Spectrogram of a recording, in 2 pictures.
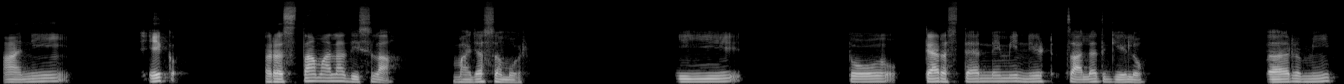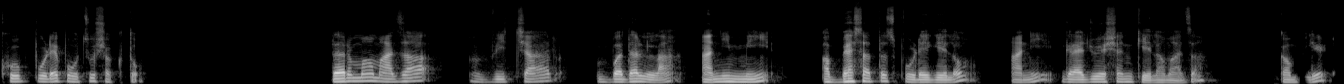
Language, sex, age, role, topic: Marathi, male, 20-24, guest, आई-वडिलांना ‘नाही’ कसे सांगावे?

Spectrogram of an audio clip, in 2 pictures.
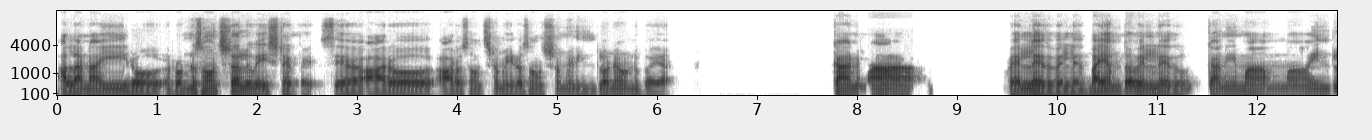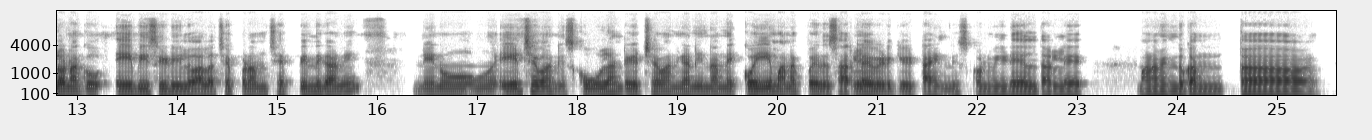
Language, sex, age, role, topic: Telugu, male, 25-29, guest, మీ ఇంట్లో ప్రేమను ఎలా చూపించేవారు?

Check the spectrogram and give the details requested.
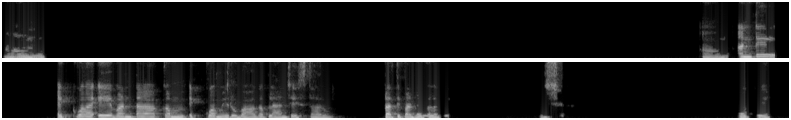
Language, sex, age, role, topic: Telugu, female, 20-24, host, పండుగ కోసం వంటపని ప్రణాళికను మీరు ఎలా సిద్ధం చేసుకోగలరు?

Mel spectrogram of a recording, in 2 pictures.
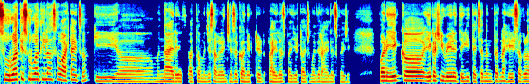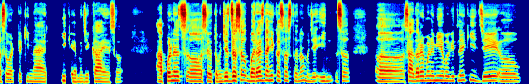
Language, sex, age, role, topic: Marathi, male, 25-29, guest, सोशल मिडियावर वेळ घालवताना तुम्ही कसे संतुलन साधता?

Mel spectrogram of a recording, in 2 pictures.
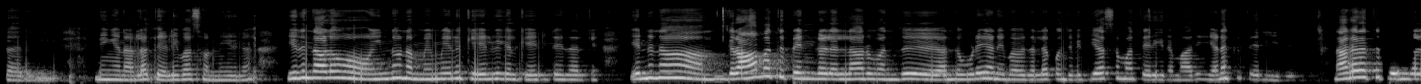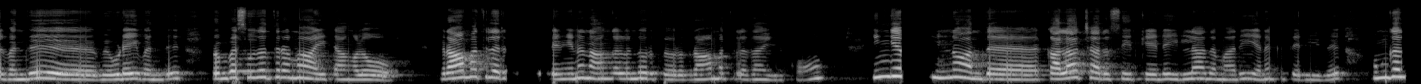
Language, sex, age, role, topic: Tamil, female, 35-39, host, உடை அணிவதால் மனநிலை மாறும் என்று நீங்கள் நினைக்கிறீர்களா? ஏன்?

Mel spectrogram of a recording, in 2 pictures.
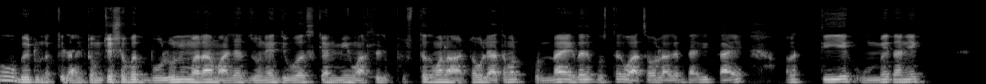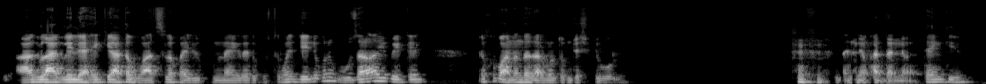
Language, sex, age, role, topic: Marathi, male, 25-29, guest, पूर्वजांच्या प्रवासाच्या कथांचा आपल्या आयुष्यावर किती प्रभाव पडतो?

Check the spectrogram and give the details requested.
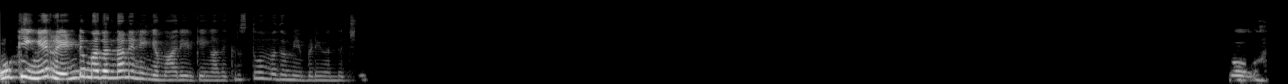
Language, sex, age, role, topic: Tamil, female, 30-34, host, அங்கே நீங்கள் சந்தித்த ஒருவரிடமிருந்து கற்றுக்கொண்ட பழக்கம் எது?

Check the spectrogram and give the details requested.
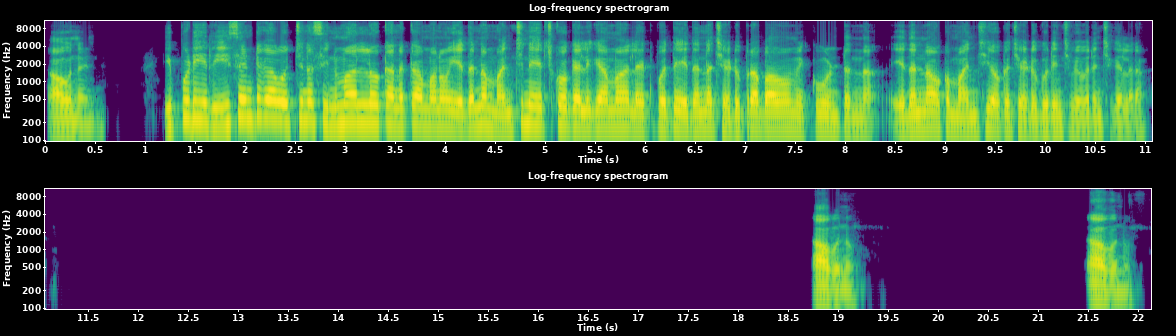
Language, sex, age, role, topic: Telugu, male, 30-34, host, సినిమాలు మన సంస్కృతిని ఎలా ప్రతిబింబిస్తాయని మీరు అనుకుంటారు?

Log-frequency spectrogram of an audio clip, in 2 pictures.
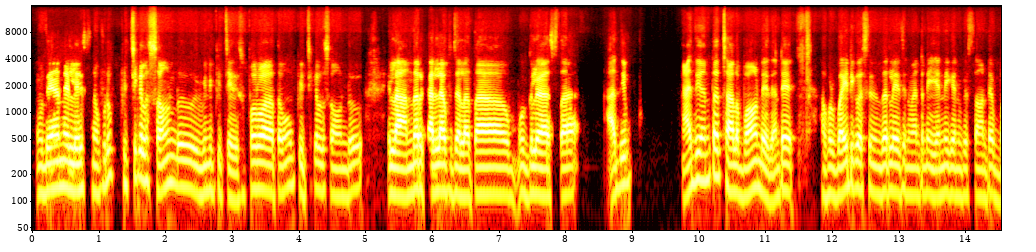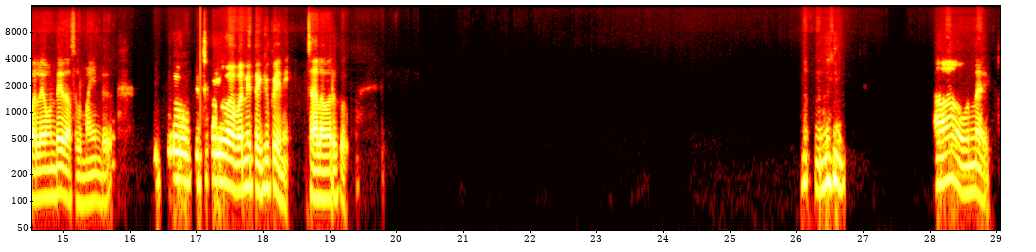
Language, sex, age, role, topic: Telugu, male, 25-29, host, ప్రతి రోజు ప్రారంభంలో మీరు పాటించే చిన్న దినచర్య ఏదైనా ఉందా?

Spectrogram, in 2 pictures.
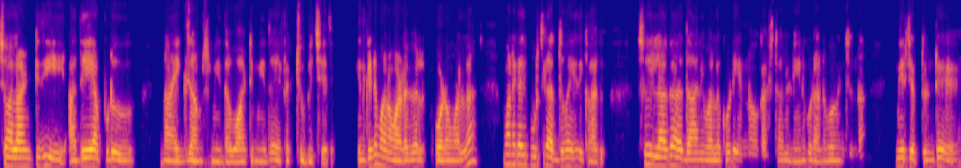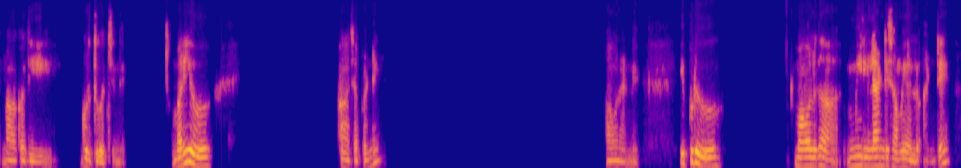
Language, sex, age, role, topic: Telugu, male, 20-24, host, మద్దతు అడగడం నేర్చుకోవడంలో మీరు ఎదుర్కొన్న అతిపెద్ద కష్టం ఏమిటి?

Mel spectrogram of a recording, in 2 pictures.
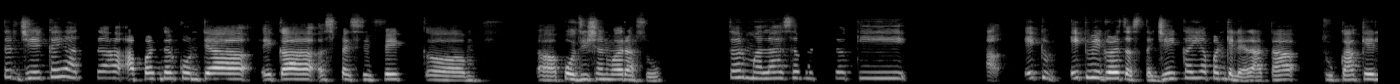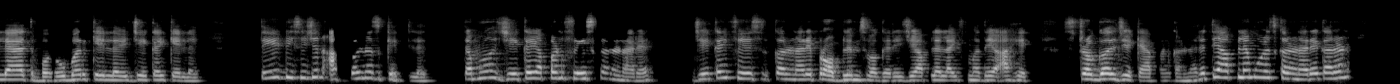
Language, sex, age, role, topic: Marathi, female, 25-29, guest, तुम्ही कुटुंबाकडून मिळणारा आधार कसा अनुभवला आहे?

